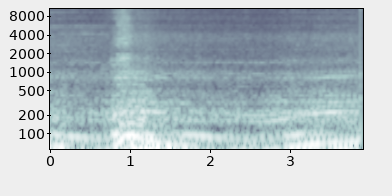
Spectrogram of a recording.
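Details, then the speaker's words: Third-gen Camaro revved in park during test drive: deep rumbling rev swelling and falling with slight roughness underneath; misfire doesn't clear, noticeable vibration. "see if it comes out of that misfire nope pretty good little vibration coming out of it too it's not horrible but it you definitely notice it"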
